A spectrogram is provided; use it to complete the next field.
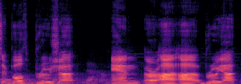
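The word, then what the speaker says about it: Brujah: We got an official source on it that it's Brua.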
